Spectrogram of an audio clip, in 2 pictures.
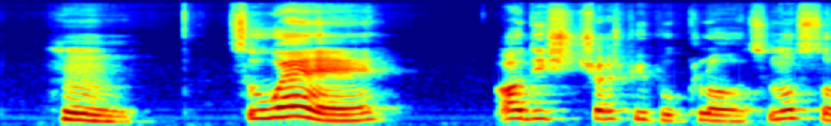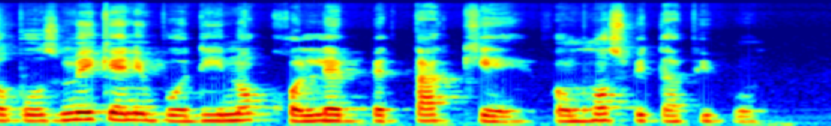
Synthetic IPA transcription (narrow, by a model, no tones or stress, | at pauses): hm̩ | sowɛ | ʔɔldist͡ʃɔt͡ʃpipoklɔdsnosɔposmekɛnibɔdinɔkʰɔlɛt̚bɛtakʰɛfɹɔ̃mɦɔspitapipo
